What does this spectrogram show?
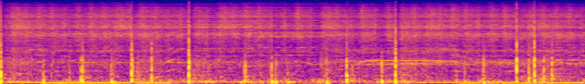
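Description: Aerial fireworks bursting: a run of sharp cracks and bangs at irregular intervals over a steady low rumble.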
